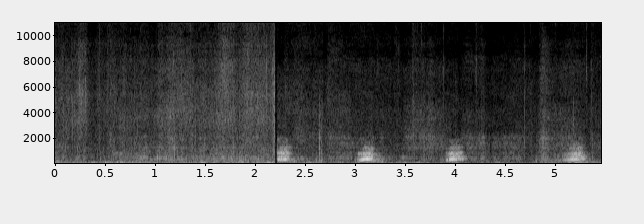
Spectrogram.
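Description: A pack of Kangal dogs barking outdoors, four separate barks spaced about a second apart, moderately distant over a quiet, rumbling background.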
